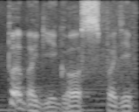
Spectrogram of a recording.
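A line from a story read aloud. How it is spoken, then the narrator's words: Mumbled. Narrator (Russian): пробормотал он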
